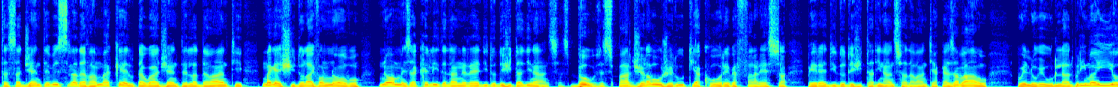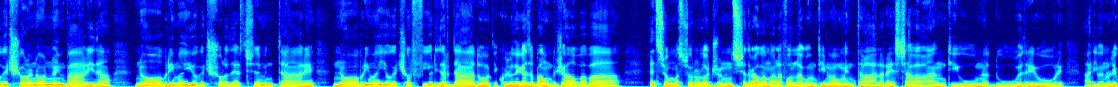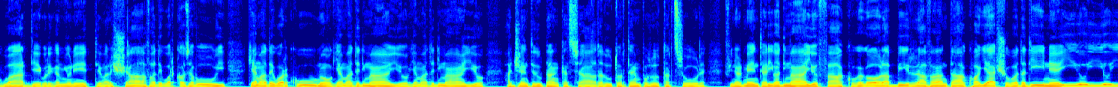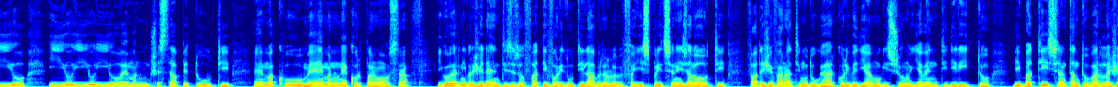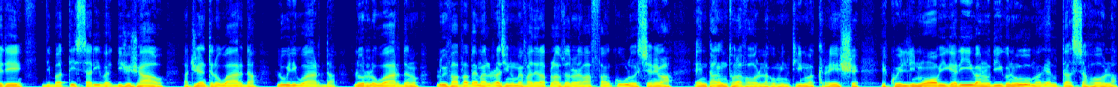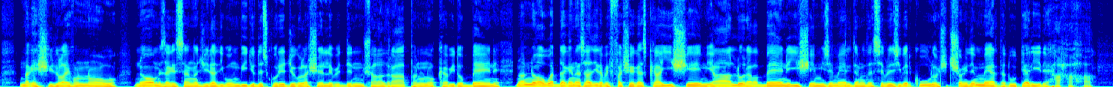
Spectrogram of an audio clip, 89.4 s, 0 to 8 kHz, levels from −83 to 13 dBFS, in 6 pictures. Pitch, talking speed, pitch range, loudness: 105 Hz, 210 wpm, 95-115 Hz, -19 LUFS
